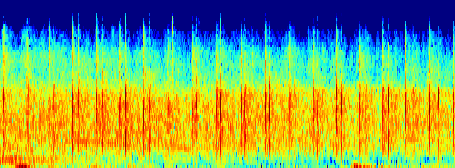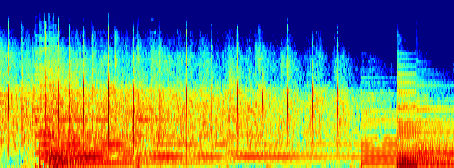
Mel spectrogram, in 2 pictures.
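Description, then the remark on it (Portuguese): An audience applauds in praise of God with loud, steady, rhythmic clapping throughout, and sustained keyboard chords swell in beneath the clapping about halfway through. “Um forte aplauso a Ele, amém?”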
